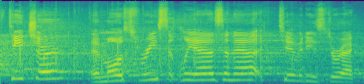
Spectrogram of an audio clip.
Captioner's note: crowd cheering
